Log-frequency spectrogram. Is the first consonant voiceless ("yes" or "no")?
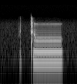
yes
